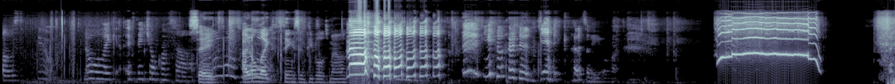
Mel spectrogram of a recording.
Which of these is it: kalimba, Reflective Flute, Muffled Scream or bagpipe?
Muffled Scream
